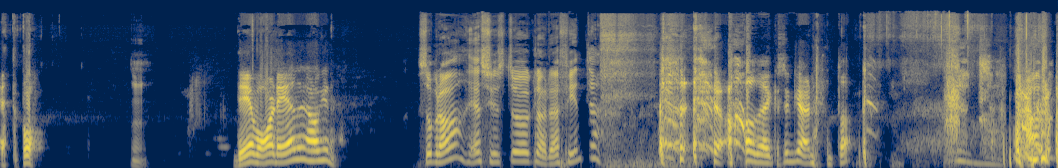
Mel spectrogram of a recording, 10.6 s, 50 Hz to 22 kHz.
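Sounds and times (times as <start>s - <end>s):
speech: 0.0s - 0.4s, 2.4s - 3.5s, 4.2s - 6.3s, 7.1s - 8.8s, 9.6s - 10.4s
harsh bursting coughs: 6.5s - 7.6s, 8.6s - 10.5s
person clearing throat with a rough rasp: 6.6s - 7.5s, 8.6s - 10.5s.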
